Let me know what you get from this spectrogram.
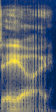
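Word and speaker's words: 愛: The Japanese kanji for love is pronounced AI.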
